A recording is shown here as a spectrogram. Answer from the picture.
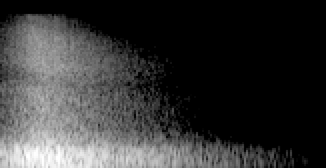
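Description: Whoosh transition sound effect: one swell of noise that peaks within half a second and fades away over about a second and a half.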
